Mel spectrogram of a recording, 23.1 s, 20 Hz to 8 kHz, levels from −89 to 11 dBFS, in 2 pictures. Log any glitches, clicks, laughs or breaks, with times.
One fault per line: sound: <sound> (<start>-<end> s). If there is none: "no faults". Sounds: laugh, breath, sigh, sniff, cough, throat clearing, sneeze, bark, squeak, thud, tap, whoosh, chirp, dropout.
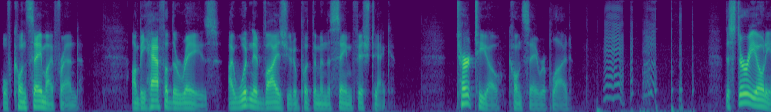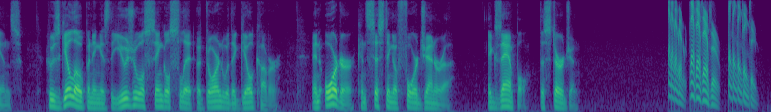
sound: squeak (8.9-10.5 s)
sound: chirp (21.6-23.0 s)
